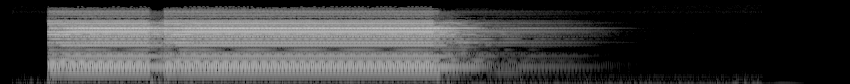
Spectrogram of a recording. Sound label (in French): orgue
